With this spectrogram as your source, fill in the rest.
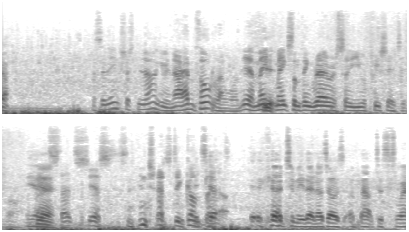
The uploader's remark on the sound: Shows us around his local patch. We head into the hills.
